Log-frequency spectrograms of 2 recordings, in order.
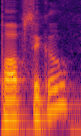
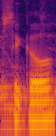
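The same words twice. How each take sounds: First: No other voice is heard in the background. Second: Another person talks in the background throughout.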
